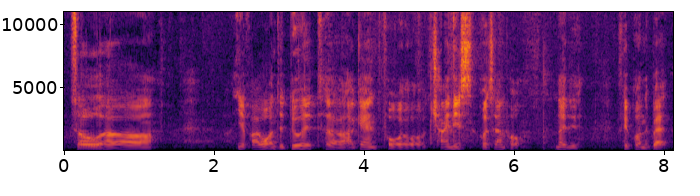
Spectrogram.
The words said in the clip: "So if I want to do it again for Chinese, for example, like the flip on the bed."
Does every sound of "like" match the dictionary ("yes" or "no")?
no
